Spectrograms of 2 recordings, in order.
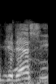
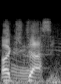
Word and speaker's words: Gadasi: That's Aryan Gadesi. Is that how you pronounce it? Gadasi, yeah. Gadasi.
